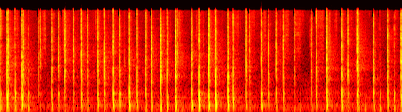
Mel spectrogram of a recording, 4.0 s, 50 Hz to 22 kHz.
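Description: A closed, round blue metal Nivea cream tin, held in the hand, is tapped quickly with the fingertips. About thirty rapid, dry taps come in an uneven, drumming rhythm, each with a hollow, low-mid knock around 230 Hz and a bright click. The tin barely rings, so every tap dies away almost at once.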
